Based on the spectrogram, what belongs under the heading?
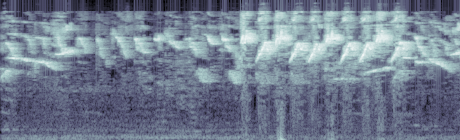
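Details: Java sparrow song variation: a continuous, rapid run of high, bright chirps and clicking notes, about two per second, building louder and denser halfway through, with faint knocks below.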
